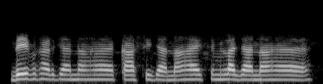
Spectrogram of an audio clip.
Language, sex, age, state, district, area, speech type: Hindi, female, 45-60, Bihar, Samastipur, rural, conversation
